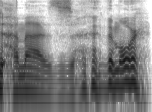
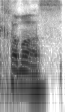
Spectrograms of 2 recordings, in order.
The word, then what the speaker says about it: Hamas: Yeah, Yeah, Israelis say Hamas because yeah, they don't pronounce a hate. They pronounce their hate is pronounced kha. yeah, It's hate, the letter. But for Arabs, we say Hamas because we yeah, can pronounce the hate.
